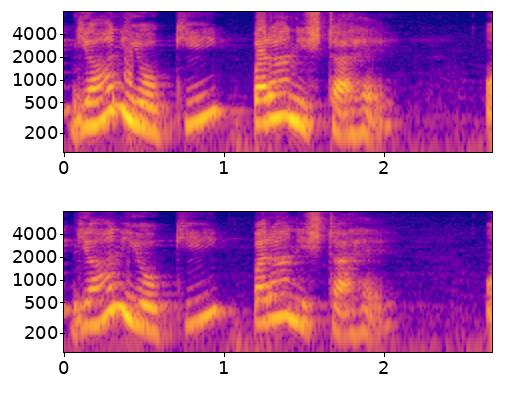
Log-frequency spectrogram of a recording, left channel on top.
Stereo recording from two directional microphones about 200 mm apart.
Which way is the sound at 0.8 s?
45° left (ahead or behind).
